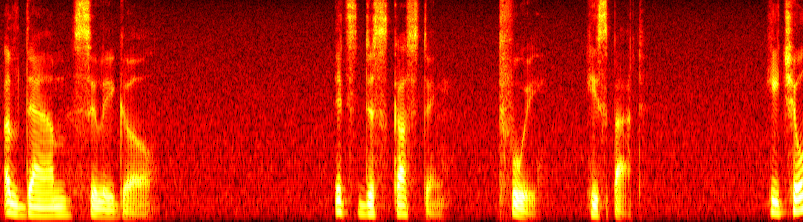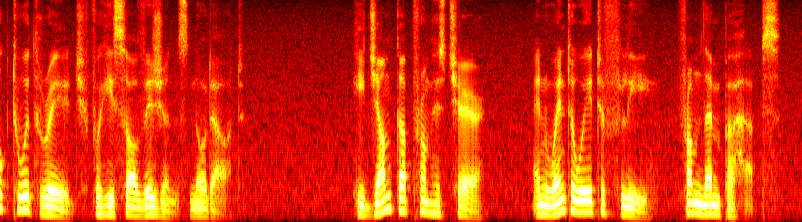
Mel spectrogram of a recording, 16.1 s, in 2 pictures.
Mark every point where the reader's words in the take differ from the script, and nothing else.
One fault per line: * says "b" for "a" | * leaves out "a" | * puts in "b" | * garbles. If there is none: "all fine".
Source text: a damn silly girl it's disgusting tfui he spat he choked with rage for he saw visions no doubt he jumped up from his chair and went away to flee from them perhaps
all fine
